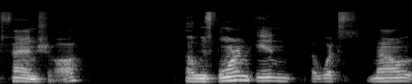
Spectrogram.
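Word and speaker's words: Featherstonhaugh: It's not Featherstone Hall, actually pronounced Fanshaw.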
